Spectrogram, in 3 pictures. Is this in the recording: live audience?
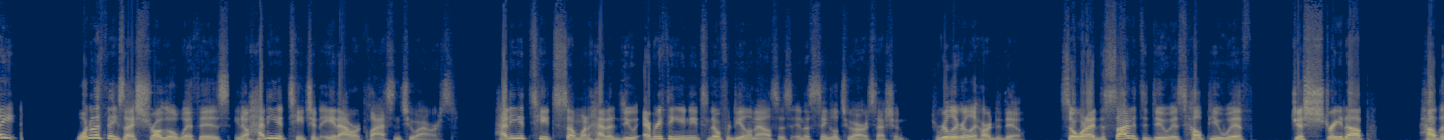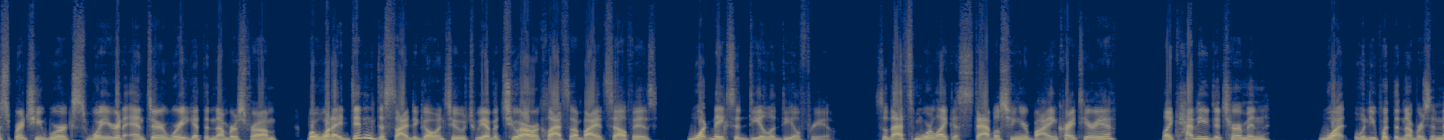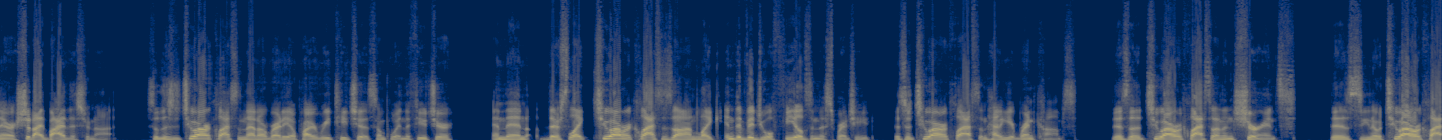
yes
